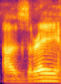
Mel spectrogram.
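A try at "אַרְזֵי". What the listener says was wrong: Lo azre ela arze.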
